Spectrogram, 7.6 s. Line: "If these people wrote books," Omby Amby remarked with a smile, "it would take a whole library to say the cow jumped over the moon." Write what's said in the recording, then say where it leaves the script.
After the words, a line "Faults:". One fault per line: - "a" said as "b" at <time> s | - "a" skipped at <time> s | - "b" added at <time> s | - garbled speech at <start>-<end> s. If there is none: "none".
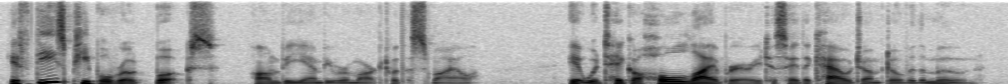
"If these people wrote books," Omby Amby remarked with a smile, "it would take a whole library to say the cow jumped over the moon."
Faults:
none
